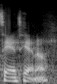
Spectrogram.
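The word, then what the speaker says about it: Santania: Um, but I have a I in my name, so the I is silent, but it's pronounced Santana.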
